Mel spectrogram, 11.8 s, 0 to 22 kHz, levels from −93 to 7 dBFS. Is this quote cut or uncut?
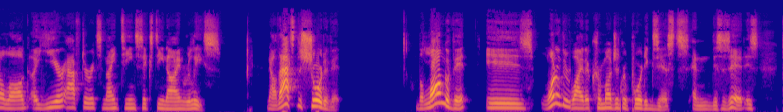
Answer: cut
